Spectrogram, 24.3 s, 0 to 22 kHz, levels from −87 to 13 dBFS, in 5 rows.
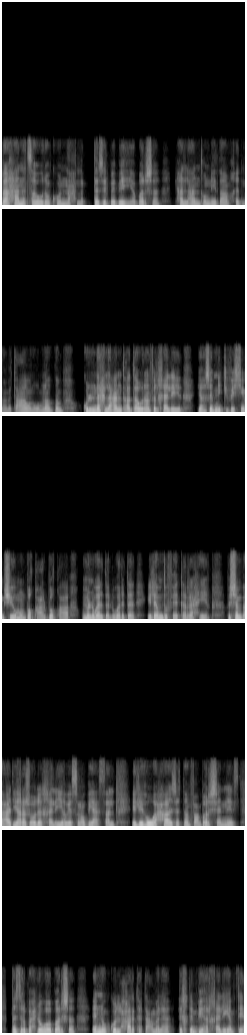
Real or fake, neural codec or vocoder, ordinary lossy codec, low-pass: fake; codec, 16 kHz, 0.8 kbps, ZipCodec; Opus, 64 kbps; 7.2 kHz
